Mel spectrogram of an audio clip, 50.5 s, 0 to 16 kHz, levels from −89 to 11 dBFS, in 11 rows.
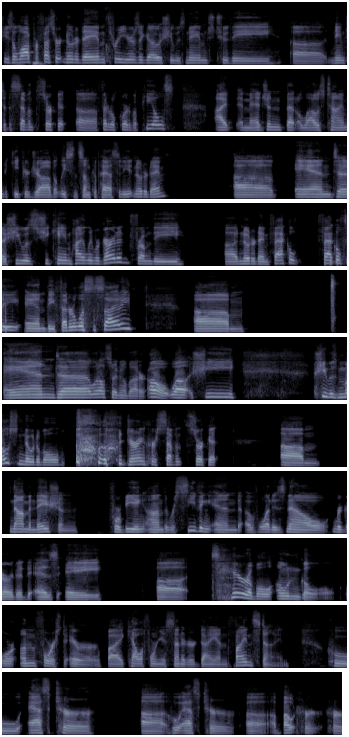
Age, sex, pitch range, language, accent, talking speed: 40-59, male, 130-170 Hz, English, American, 140 wpm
